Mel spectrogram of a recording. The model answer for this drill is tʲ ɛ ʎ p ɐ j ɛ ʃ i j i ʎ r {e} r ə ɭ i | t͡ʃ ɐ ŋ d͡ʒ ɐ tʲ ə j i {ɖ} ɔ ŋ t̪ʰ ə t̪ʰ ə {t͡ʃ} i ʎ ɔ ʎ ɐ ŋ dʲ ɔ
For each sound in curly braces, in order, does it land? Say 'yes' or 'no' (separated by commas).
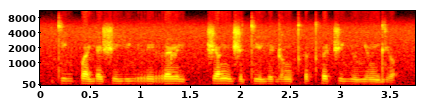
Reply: no, yes, yes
